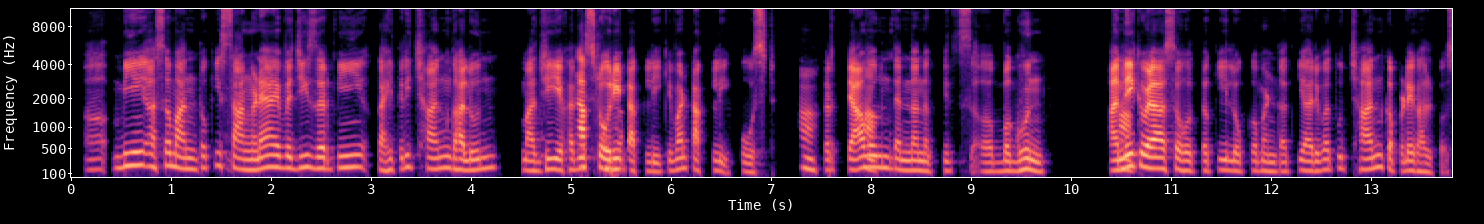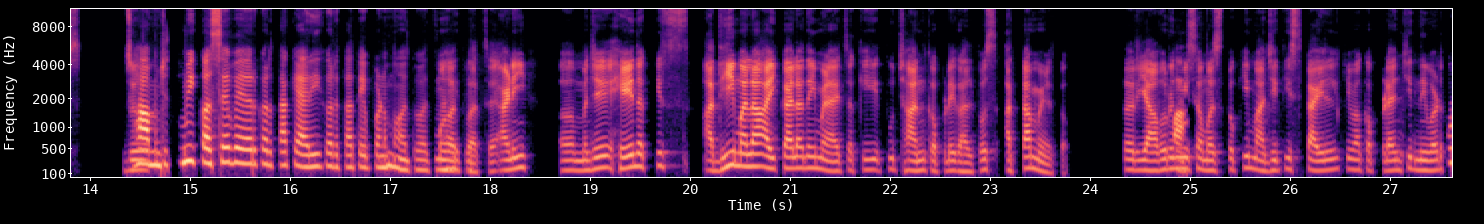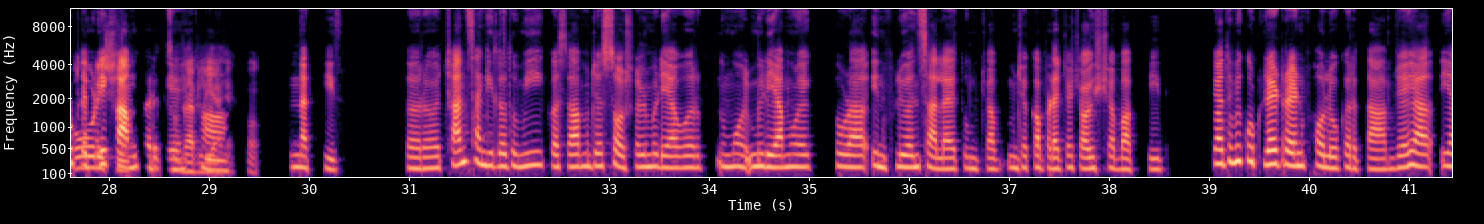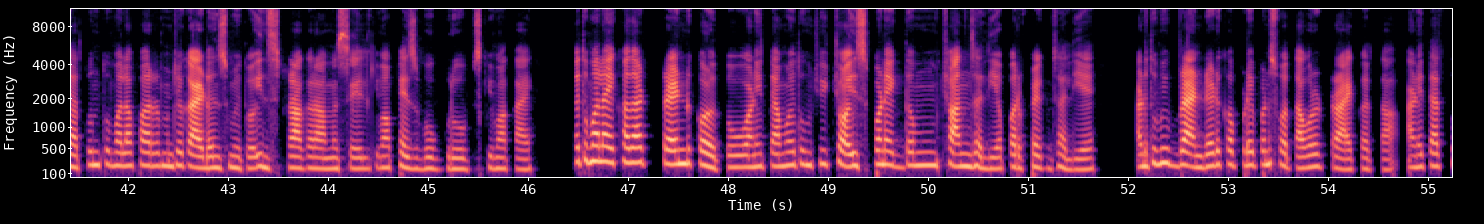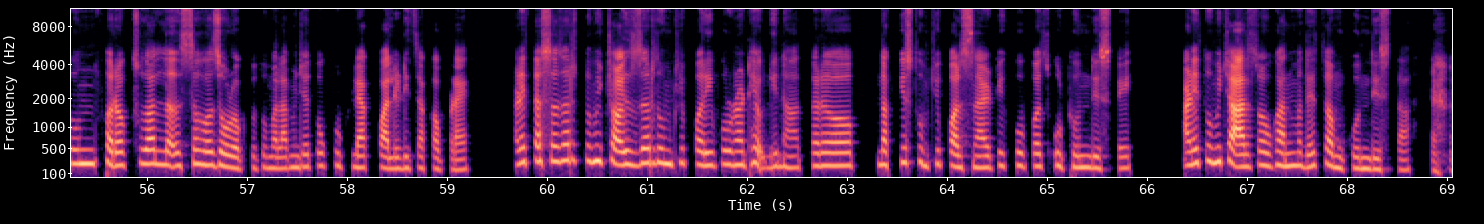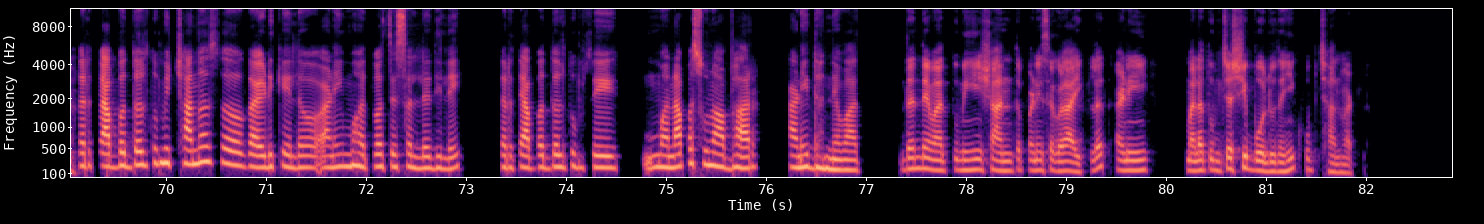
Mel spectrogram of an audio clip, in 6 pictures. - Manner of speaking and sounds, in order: in English: "स्टोरी"; in English: "कॅरी"; in English: "इन्फ्लुअन्स"; in English: "चॉईसच्या"; in English: "ग्रुप्स"; in English: "चॉईस"; in English: "क्वालिटीचा"; in English: "चॉईस"; in English: "पर्सनॅलिटी"; chuckle
- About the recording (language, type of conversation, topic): Marathi, podcast, सामाजिक माध्यमांमुळे तुमची कपड्यांची पसंती बदलली आहे का?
